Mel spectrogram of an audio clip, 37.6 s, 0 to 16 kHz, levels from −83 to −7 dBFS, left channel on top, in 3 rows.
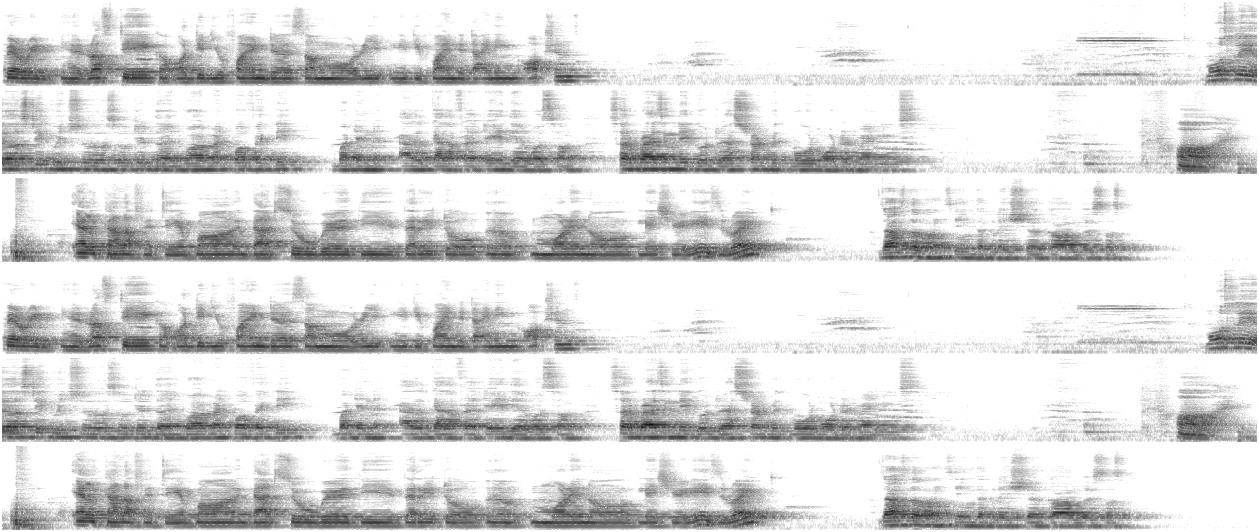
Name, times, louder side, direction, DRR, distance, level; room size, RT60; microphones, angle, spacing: voice 1, 0.0-5.7 24.1-24.9 25.8-32.7, left 1 dB, 10° left, -2 dB, 2.3 m, -29 dB
voice 2, 8.2-8.7 10.7-11.6 12.0-15.5 15.8-18.3 18.7-21.7 23.0-23.5 24.0-24.2 25.2-25.4 25.6-25.7 33.9-36.3, right 1 dB, 40° left, -2 dB, 3.4 m, -30 dB
10.5 x 5.7 x 7.8 m, 0.82 s
head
